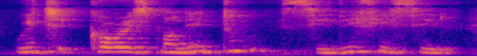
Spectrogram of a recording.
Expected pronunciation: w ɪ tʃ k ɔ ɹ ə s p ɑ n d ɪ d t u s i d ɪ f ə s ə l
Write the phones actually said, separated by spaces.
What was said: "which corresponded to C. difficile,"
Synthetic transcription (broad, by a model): w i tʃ k ɔ ɹ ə s p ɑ d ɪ t u s i d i f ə s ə l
